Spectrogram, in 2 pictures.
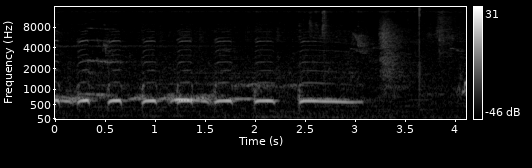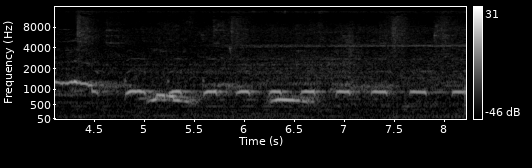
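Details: Zebra dove of the Bangkok type in full song as a lure for rivals: fast chains of short low coos, a brief pause, then higher bright notes mixed with further coos, possibly overlapping callers.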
